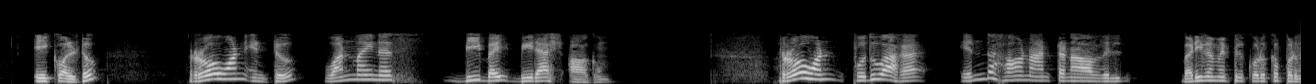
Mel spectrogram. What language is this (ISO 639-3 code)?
tam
